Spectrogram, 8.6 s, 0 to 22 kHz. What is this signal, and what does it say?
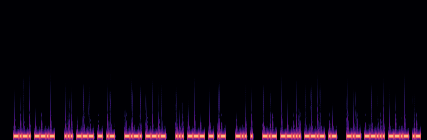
Morse code, heard as a keyed tone, about 40 wpm, 690 Hz. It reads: CQ SOTA CQ SOTA DE K7QA K7QA
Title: SOTA QSO Practice 40wpm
